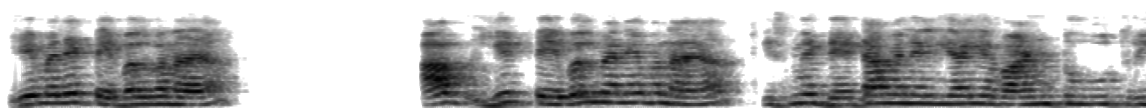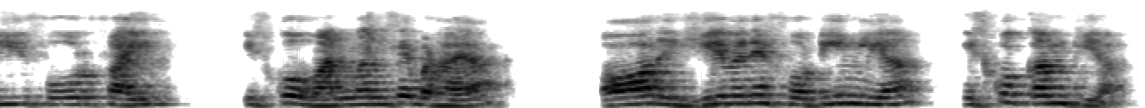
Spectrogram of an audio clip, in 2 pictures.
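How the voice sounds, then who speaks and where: A man teaching economics, explaining step by step and slowly repeating key terms. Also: sits high, pushed and bright. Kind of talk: classroom lecture mixing Hindi and English. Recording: echoey room, distant mic, dull sound.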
